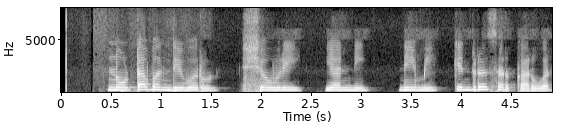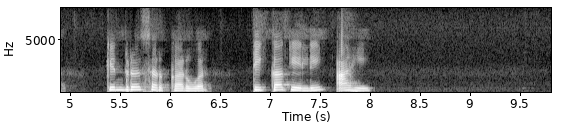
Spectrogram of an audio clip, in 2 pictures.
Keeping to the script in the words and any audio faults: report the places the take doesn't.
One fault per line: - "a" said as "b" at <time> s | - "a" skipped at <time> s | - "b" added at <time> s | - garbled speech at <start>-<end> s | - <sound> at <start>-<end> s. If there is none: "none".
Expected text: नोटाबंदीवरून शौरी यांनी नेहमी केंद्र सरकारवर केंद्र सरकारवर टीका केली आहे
none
